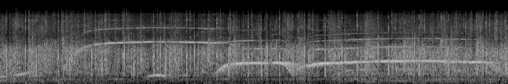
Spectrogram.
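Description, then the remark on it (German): An audience applauds steadily, dense clapping filling the whole stretch at a strong, even level, with a few whistles and cheers rising over it. “Applaus, ganz wichtig, ja.”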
